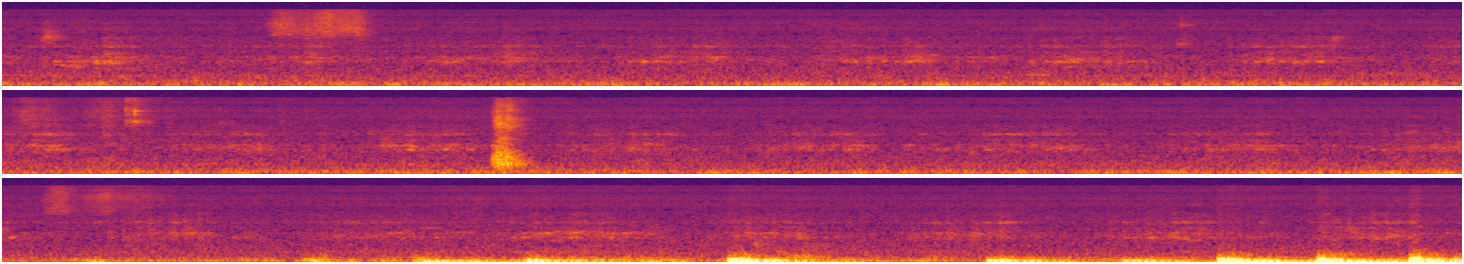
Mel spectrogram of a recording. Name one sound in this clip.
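A cord rustles softly as it is pulled and tied by hand.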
